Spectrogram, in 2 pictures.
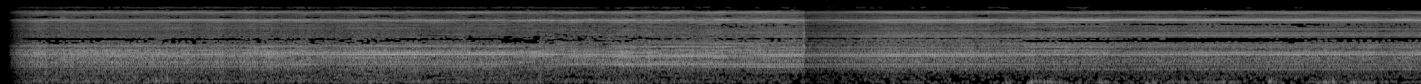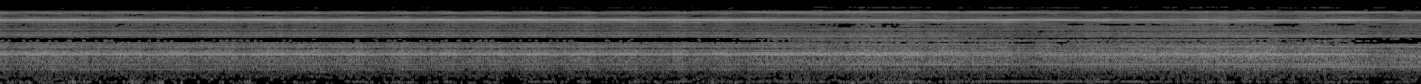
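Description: Vacuum pump running steadily with an even, high buzz, pulling a vacuum on an air-conditioning refrigerant system through the manifold gauge hoses to clear it of air and moisture.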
